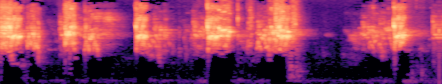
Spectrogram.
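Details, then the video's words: Pet budgerigar singing in broken bursts of hoarse chatter and squawks, separated by short silences, one softer rising phrase near the end. "Kuş sesi - Muhabbet Kuşu"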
